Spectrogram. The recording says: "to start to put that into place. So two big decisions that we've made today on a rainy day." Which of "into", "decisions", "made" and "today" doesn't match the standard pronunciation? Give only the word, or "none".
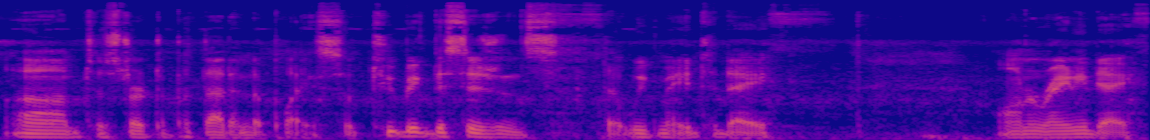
none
